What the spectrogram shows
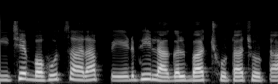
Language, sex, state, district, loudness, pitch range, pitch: Bhojpuri, female, Uttar Pradesh, Ghazipur, -16 LUFS, 185-215 Hz, 190 Hz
